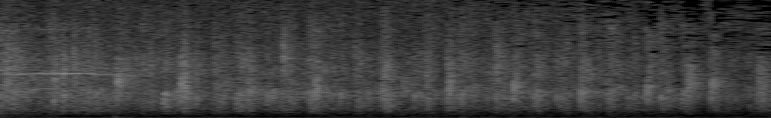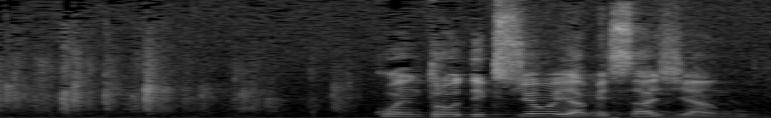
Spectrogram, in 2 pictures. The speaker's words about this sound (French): Est-ce que nous pouvons acclamer pour la parole de Dieu?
